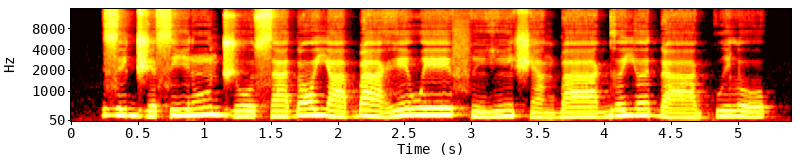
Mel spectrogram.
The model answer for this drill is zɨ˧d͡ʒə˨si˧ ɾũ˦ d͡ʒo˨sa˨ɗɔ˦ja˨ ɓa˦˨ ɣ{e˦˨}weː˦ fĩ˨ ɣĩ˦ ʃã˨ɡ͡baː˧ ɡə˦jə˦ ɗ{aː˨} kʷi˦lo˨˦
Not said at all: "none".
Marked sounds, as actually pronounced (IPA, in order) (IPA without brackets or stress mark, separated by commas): e˦, aː˨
